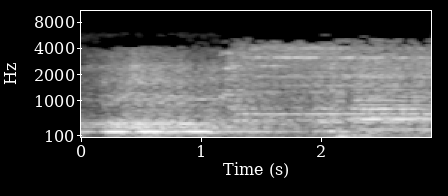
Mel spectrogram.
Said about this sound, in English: Here comes a car.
